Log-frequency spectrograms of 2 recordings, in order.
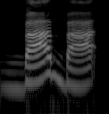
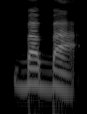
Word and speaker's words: baba: So depending on how you're saying it it could be baba chin baba. Emphasis is on the first syllable. Then there's emphasis is on the second syllable syllable that means to go down baba like going down an elevator baba.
